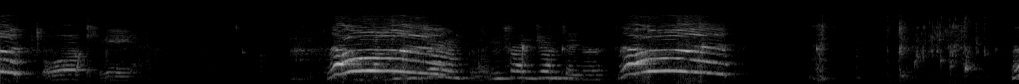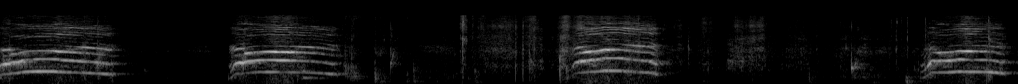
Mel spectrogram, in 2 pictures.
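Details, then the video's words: Domestic cat objecting to a bath, loud harmonic yowls about a second long, each rising then falling, repeated roughly every three seconds, with splashing water and occasional human voices in a small indoor room. "CAT SAY NO WHEN GETTING A BATH!"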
